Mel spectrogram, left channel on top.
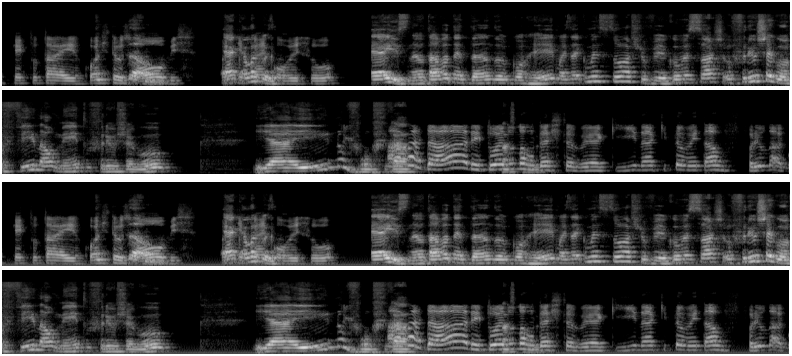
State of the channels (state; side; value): noise; right; hum, 29 dB below the sound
